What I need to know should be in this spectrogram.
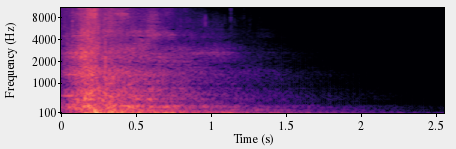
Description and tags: Spell shoot
Heavily relying on granular synthesis and convolution
magic, broken, impact, shot, spell, shoot, destoryed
